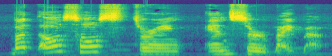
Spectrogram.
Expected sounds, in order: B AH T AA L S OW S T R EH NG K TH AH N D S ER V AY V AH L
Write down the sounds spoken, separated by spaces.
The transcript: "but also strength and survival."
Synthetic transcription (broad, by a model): B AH T AA L S OW S T R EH NG K T AH N D S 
